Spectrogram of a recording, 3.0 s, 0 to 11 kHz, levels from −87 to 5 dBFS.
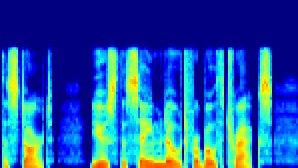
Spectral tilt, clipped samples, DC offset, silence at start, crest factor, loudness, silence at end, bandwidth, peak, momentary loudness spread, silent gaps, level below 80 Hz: -4.5 dB/octave; under 0.1%; under 0.1%; 0 s; 16 dB; -17 LUFS; 0.25 s; 8.2 kHz; 0 dBFS; 7 LU; none; -58 dBFS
